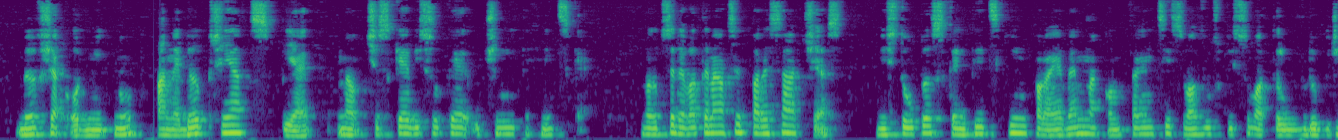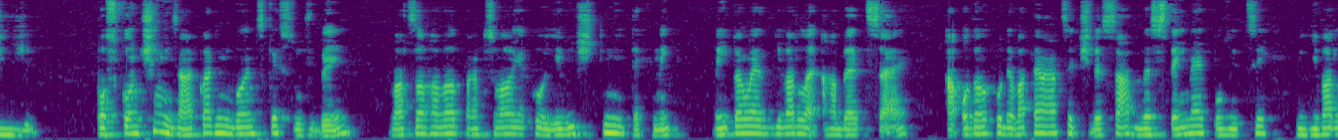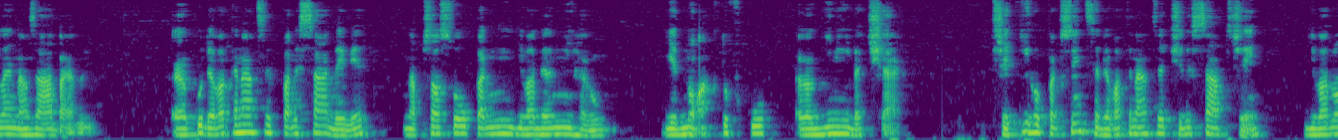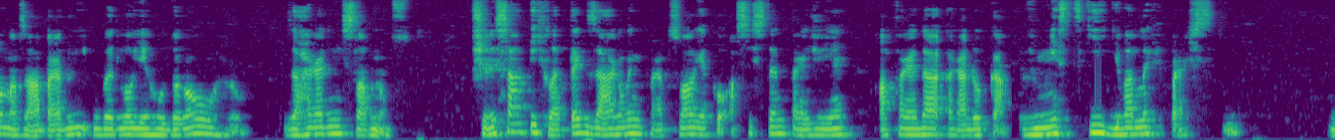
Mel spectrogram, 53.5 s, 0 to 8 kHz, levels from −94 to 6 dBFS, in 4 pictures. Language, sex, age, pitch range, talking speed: Czech, male, 30-49, 125-150 Hz, 100 wpm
